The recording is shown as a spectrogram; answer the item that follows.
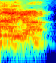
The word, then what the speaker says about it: Mahjong: only for the- Mahjong. No R. I'm from New York, I'm saying Marshall.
